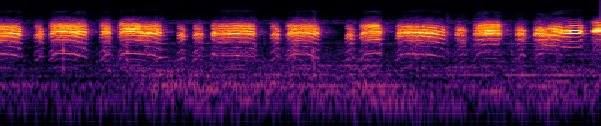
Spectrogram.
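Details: Zebra finch chicks in a cage, fed by their parents; dense overlapping buzzy, nasal begging calls repeating rapidly throughout, with no clear gaps.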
